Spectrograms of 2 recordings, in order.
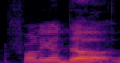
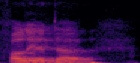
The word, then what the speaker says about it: Folie à deux: Folie à deux. That sounds... Deux? Yeah, un, deux, trois. Yeah. – Yeah. – Folie à deux.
